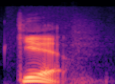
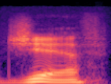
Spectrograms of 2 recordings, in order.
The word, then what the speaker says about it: GIF: gov it's dot com it's dot gif it's not jif because jif is a peanut butter and it begins with a j it's not a soft g when you have a get when you have a g right there's certain vowels that have to follow the consonant in order to soften the g that's grade school stuff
